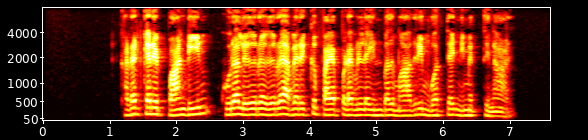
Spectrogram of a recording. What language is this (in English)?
Tamil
